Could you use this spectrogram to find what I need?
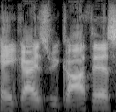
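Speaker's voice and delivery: plain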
